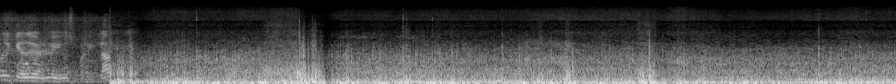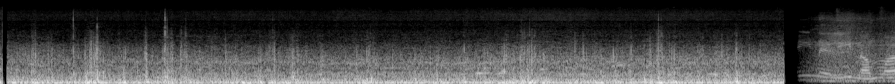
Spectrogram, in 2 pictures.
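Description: A bus engine rumbles loudly as the bus drives along.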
